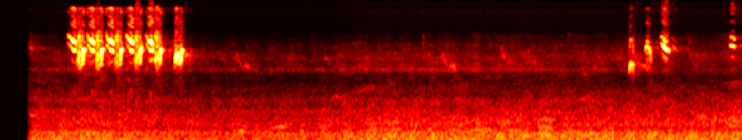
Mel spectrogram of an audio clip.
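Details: Himalayan goldfinch, known locally as saira, singing in Quetta: a quick burst of high, bright twittering notes packed into about a second, then a quiet pause before a few scattered high chirps, over a low background hum.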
